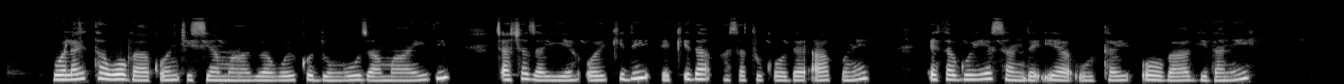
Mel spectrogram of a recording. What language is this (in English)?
Wolaytta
